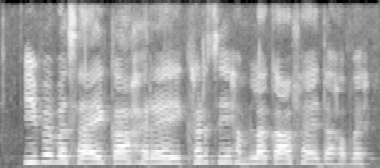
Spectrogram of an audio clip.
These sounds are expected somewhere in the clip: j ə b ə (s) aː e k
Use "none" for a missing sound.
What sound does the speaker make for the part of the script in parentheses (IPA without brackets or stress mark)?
s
